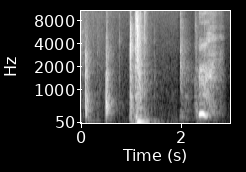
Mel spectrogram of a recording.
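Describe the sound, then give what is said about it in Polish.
A bathroom door next to a wardrobe opens: a couple of sharp handle clicks, a heavy low thunk, then a short creak and a final knock as it swings and settles, with no talking. “Chodź, zobaczysz łazienkę. To te drzwi obok szafy.”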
